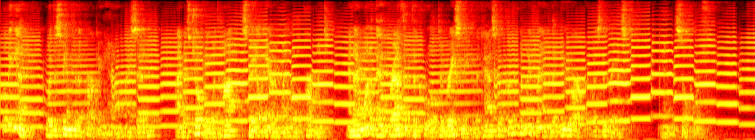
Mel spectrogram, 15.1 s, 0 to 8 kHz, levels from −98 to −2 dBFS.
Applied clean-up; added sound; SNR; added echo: none; Trumpet; 0 dB; reverberation time 1.1 s.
